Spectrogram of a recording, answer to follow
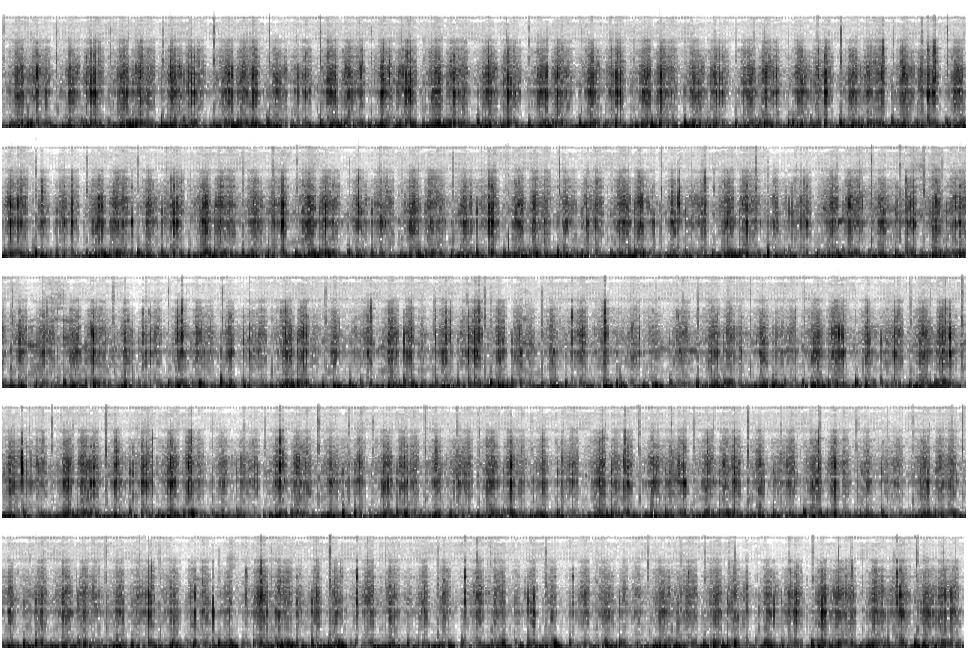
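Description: Loud, steady rumbling and scuffing noise on the microphone of a camera carried on the move, jolting with the wearer's walking and then running steps.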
